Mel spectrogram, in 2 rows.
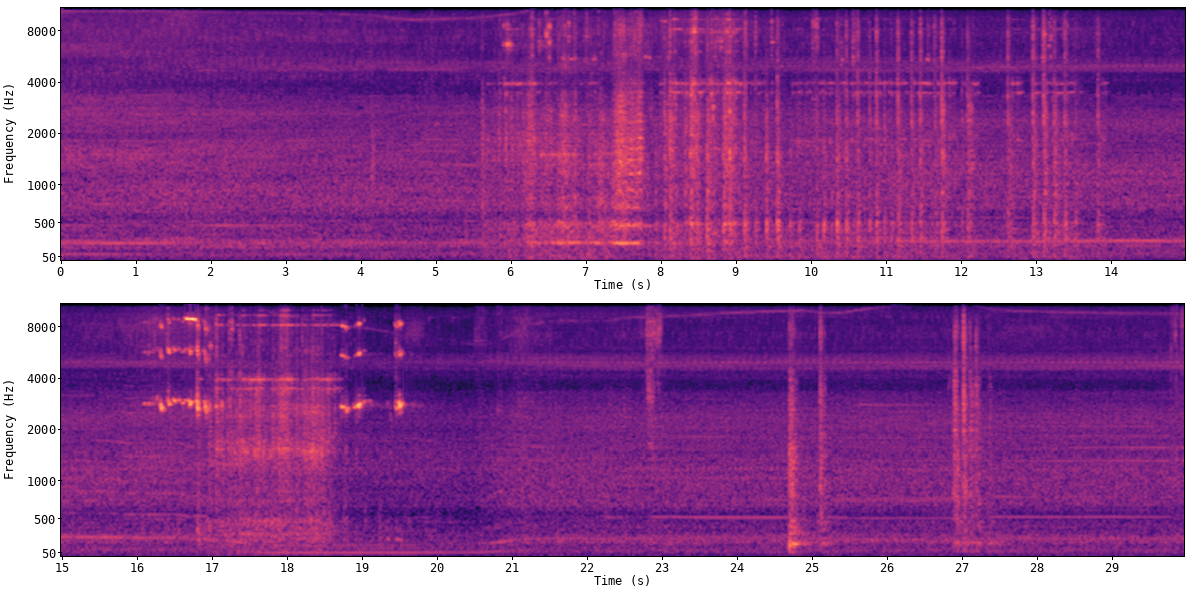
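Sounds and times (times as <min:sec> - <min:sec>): excavator engine hum: 0:00.0 - 0:29.9
rattling clanks: 0:05.5 - 0:14.0
short high squeals: 0:15.9 - 0:19.8.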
